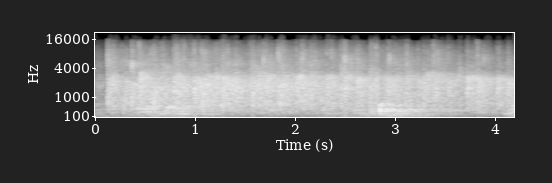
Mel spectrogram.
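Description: An audience applauds steadily after a presentation by two doctors, a dense, even wash of many hands clapping that stays loud and continuous throughout.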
